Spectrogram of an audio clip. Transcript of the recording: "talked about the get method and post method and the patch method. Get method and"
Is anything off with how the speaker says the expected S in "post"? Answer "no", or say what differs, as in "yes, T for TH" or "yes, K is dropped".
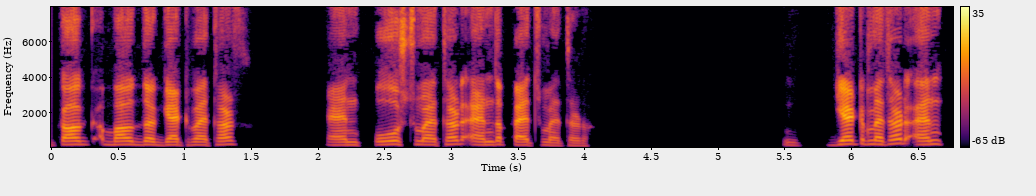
no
